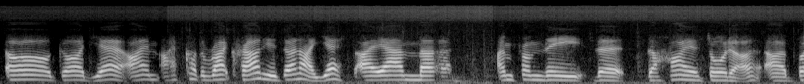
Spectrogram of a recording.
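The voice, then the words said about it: Australian accent. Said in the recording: “you've got an Australian accent obviously”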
